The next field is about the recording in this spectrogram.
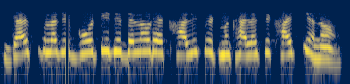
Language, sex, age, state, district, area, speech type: Maithili, female, 18-30, Bihar, Saharsa, rural, conversation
